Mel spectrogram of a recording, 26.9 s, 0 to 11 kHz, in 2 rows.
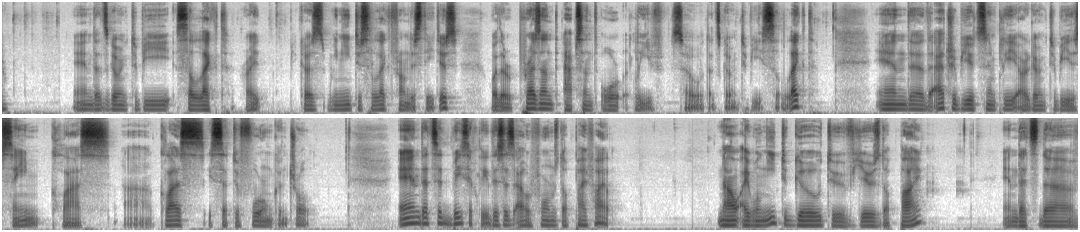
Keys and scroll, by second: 0.0-0.2 typing, 0.7 ctrl+Right, 2.4 Right, 2.7 Left, 3.2 ctrl+shift+Left, 8.7 s, 9.0 e, 9.7 t, 10.2 ctrl+s, 10.4 Right, 12.2 ctrl+Right, 18.0 ctrl+s, 18.4 Down, 18.8 BackSpace, 20.3 ctrl+s, 22.5 ctrl+b.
